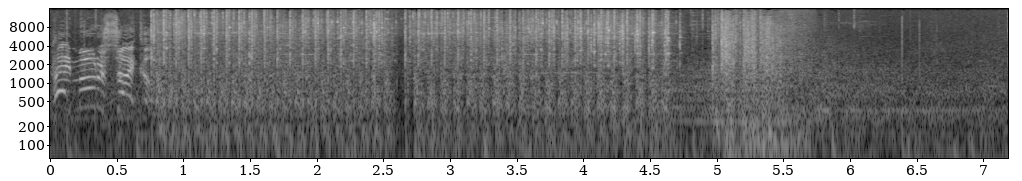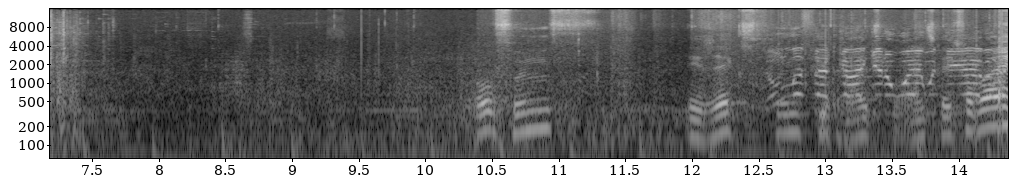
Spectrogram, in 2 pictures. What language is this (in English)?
German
